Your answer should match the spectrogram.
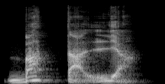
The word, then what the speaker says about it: battaglia: Inoltre, fai attenzione alla pronuncia della parola battaglia con il gruppo ll. La pronuncia corretta è battaglia.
